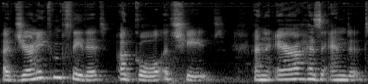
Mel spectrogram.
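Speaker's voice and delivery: ordinary talk, nothing marked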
